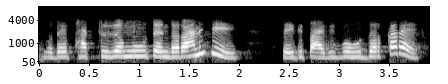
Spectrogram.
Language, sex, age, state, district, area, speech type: Odia, female, 60+, Odisha, Jharsuguda, rural, conversation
